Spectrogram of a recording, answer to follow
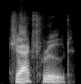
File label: "jackfruit", American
